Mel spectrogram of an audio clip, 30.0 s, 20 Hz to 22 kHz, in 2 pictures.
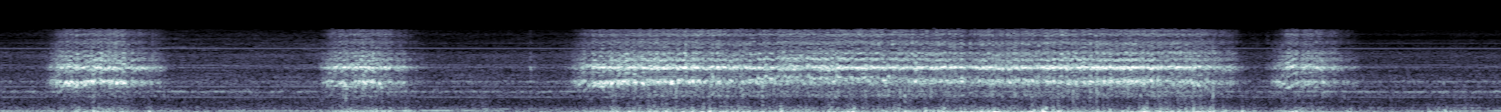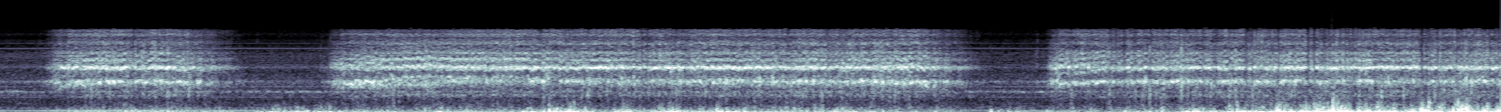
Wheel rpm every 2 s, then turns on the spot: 50, 40, 20, 150, 160, 150, 30, 40, 50, 110, 160, 160, 60, 160, 160.
none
